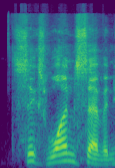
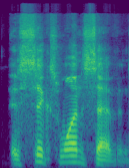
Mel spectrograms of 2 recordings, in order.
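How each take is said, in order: First: Slow, stressed six ONE seven with the "one" punched; slow down and hit "one" in "Six one seven" to correct the digits; correcting the number. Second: Said in the usual way. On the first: Shown as a demonstration. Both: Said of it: "You put a two in there".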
